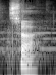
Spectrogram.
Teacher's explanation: Notice it's an alveolar affricate sound.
